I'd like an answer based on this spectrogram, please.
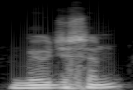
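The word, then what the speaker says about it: musician: मैं उसको आज ऐड नहीं कर रहा हूँ, ठीक है, पर इस हिसाब से समझ लेना, दैट्स इलेक्ट्रिशियन, म्यूजिशियन, फिजिशियन, ऐसे हैं सब। सियन, सियन कहीं पे नहीं है, ठीक है, उसको चेंज करो।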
